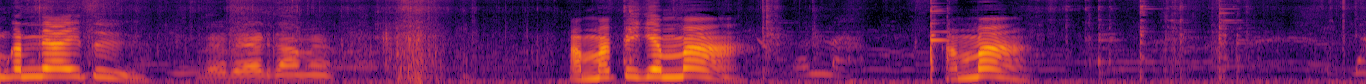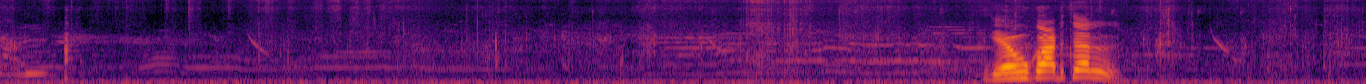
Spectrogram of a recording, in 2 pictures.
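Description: A toddler babbles and calls out loudly close by.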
